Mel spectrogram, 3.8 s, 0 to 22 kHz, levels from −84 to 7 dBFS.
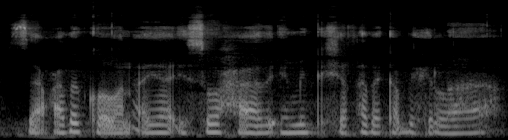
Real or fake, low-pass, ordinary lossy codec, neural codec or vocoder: real; none; none; none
